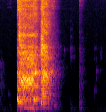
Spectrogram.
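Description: A woman coughing twice in quick succession, about a third of a second in.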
